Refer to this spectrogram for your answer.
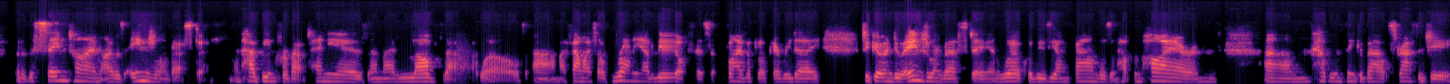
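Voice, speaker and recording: A woman with an English accent speaks fairly quickly in a fairly low voice with monotone, flat intonation. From England. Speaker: venture capital investor. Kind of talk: interview.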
